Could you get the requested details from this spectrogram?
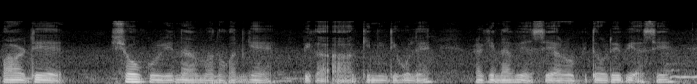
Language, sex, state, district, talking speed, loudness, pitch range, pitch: Nagamese, male, Nagaland, Dimapur, 130 wpm, -19 LUFS, 95-110 Hz, 100 Hz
